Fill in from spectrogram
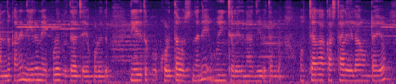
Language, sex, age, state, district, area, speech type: Telugu, female, 18-30, Telangana, Nagarkurnool, rural, spontaneous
